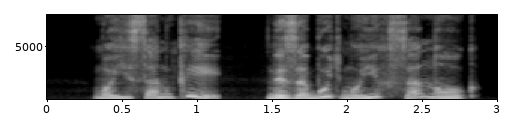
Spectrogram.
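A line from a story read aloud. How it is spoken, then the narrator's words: Shouted. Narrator (Ukrainian): крикнув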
